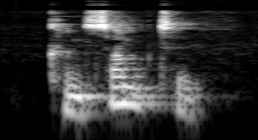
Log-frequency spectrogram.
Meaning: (adjective) 1. Having a tendency to consume; dissipating; destructive; wasteful 2. Of or relating to consumption 3. Relating to pulmonary tuberculosis
- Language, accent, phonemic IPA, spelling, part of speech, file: English, Southern England, /kənˈsʌmptɪv/, consumptive, adjective / noun, LL-Q1860 (eng)-consumptive.wav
